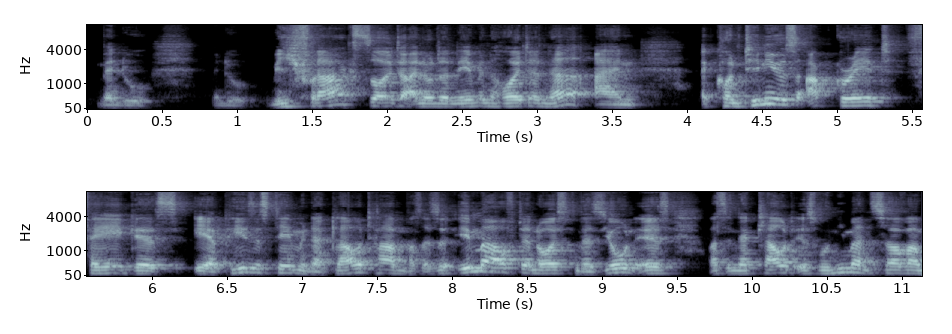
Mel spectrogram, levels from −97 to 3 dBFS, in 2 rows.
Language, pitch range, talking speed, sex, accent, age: German, 120-160 Hz, 180 wpm, male, German, 30-49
